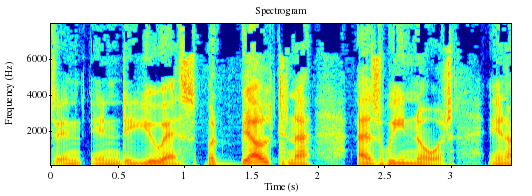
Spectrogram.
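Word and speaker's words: Bealtaine: and it is associated with the festival of beltane as it's pronounced in in the us but beltner as we know it in ireland and it's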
